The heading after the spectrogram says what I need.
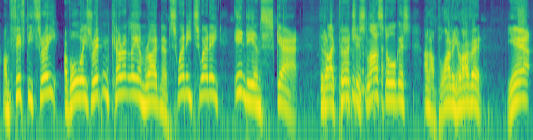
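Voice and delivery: put-on reading a listener letter in an Australian accent. Reading Brent's letter aloud in an Australian accent. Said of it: "should I read this in the accent?".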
